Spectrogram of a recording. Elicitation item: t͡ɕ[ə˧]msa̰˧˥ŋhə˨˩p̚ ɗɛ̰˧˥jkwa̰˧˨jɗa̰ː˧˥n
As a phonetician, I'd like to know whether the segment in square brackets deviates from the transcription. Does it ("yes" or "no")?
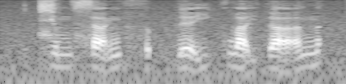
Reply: no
